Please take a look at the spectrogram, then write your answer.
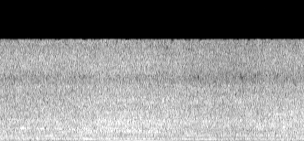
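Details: Mitsubishi Lancer, bad wheel bearing diagnosed with a stethoscope, traction control switched off. Steady low droning hum that swells and fades slightly as the wheel spins, no knocks; worn wheel bearing.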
